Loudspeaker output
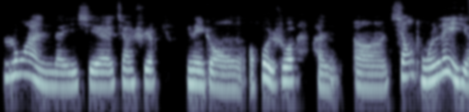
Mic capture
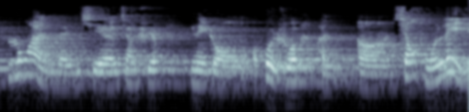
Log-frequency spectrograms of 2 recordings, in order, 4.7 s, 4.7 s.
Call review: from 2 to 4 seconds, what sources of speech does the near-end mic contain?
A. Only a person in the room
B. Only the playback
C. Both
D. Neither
B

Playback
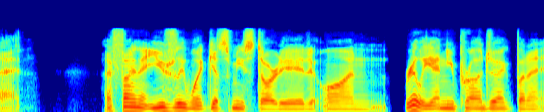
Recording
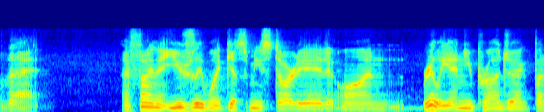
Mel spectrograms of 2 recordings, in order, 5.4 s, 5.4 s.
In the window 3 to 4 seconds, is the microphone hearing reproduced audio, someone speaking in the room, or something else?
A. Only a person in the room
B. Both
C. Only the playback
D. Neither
B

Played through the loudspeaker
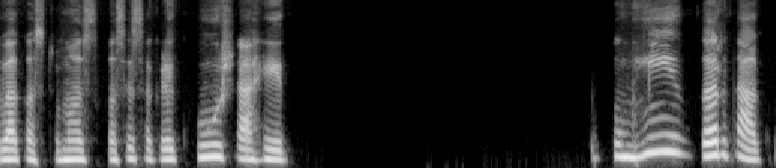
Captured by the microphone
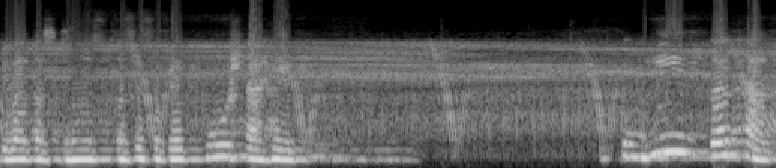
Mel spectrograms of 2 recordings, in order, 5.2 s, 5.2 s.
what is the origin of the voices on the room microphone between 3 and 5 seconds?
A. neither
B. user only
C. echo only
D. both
C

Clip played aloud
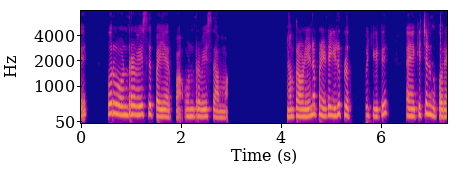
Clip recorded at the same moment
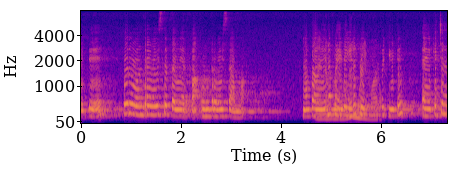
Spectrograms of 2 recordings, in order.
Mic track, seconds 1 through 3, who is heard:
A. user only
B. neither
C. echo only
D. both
C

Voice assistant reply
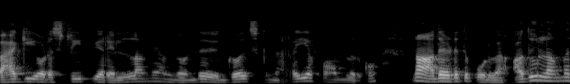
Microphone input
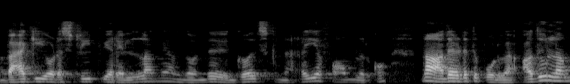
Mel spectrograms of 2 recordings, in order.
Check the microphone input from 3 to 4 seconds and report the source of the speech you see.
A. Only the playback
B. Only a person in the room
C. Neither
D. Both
A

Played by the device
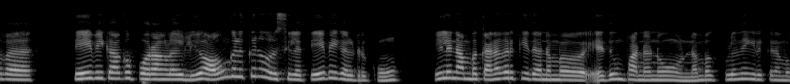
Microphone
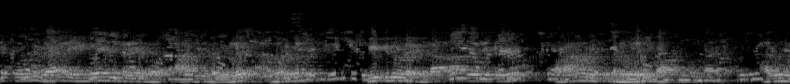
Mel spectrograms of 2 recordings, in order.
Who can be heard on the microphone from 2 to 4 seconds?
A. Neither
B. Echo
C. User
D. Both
D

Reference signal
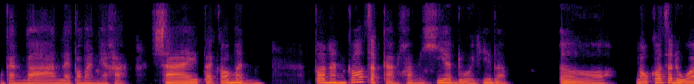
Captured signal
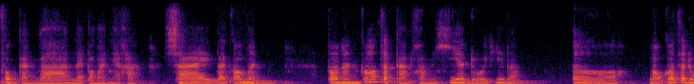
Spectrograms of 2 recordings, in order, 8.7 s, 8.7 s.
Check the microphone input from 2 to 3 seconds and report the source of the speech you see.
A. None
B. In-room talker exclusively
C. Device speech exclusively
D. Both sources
C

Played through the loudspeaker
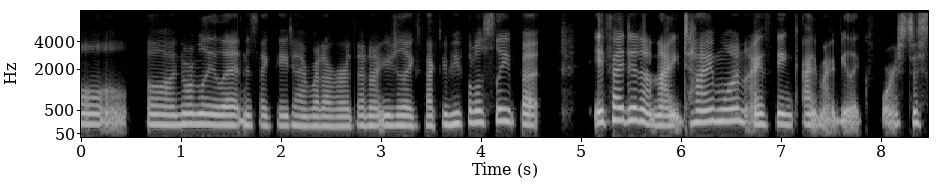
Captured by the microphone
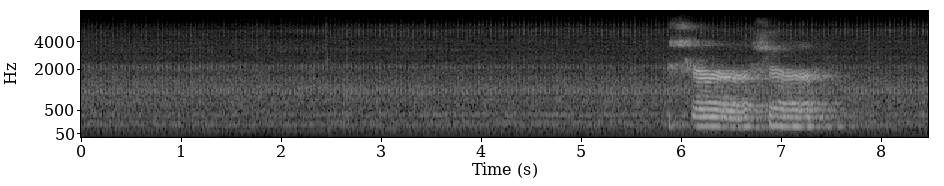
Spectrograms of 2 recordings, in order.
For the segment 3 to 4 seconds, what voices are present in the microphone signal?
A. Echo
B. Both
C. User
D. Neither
D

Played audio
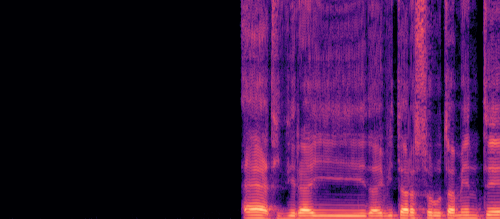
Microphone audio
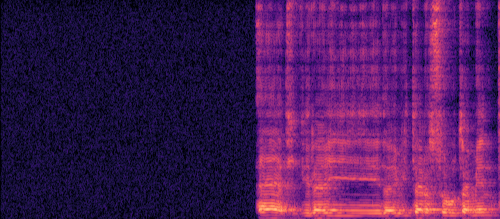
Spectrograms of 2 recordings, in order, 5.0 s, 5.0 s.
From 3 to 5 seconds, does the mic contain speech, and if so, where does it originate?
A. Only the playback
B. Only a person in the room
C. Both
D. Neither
A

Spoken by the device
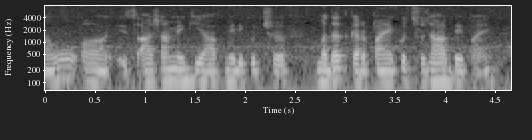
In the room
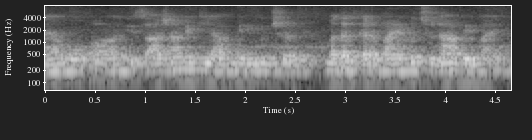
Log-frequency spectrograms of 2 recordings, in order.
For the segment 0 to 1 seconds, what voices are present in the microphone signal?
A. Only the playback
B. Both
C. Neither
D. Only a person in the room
A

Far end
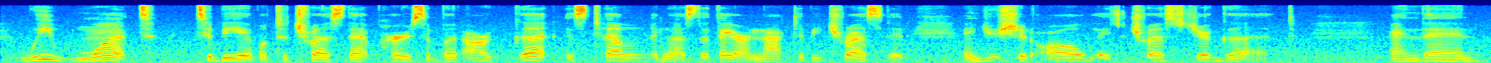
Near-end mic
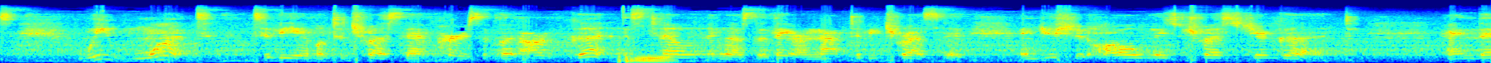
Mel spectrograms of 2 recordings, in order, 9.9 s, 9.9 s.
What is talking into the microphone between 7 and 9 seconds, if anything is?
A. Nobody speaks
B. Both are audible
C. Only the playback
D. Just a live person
C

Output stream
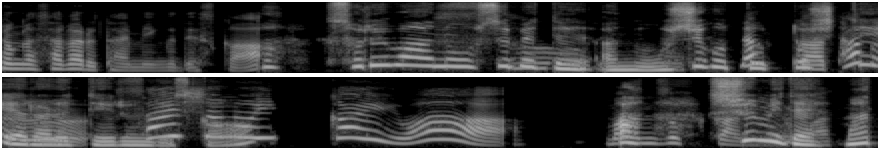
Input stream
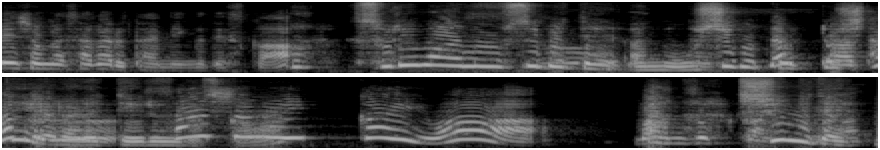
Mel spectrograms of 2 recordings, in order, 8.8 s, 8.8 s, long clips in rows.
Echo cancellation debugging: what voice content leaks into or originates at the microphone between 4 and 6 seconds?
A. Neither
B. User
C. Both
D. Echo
D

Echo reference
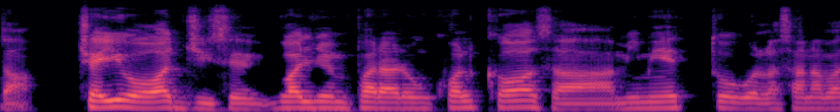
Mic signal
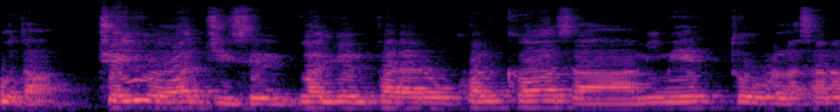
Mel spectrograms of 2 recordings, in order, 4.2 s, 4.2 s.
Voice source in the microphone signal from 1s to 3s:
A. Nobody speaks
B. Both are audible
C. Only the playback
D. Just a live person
C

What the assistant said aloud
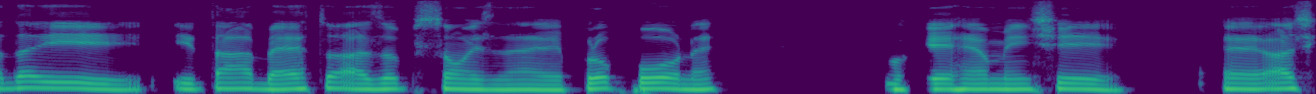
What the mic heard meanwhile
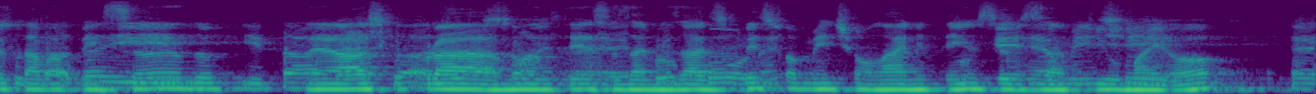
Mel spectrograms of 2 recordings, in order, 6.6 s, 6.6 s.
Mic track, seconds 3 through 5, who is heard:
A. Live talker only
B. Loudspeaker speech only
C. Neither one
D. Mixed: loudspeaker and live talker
D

